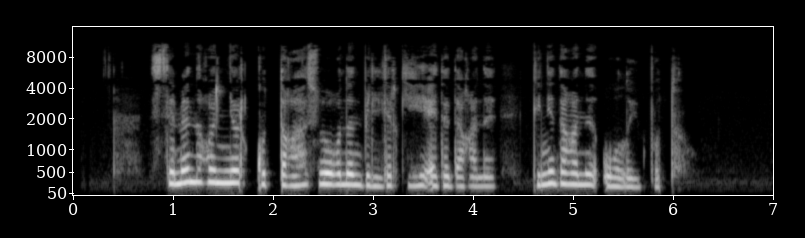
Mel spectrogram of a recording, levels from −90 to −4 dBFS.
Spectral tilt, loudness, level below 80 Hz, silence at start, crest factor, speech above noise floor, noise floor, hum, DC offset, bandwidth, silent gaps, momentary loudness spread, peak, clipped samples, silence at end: -5.5 dB/octave; -21 LUFS; -72 dBFS; 0.8 s; 18 dB; 48 dB; -69 dBFS; none; under 0.1%; 11 kHz; none; 15 LU; -4 dBFS; under 0.1%; 0.9 s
